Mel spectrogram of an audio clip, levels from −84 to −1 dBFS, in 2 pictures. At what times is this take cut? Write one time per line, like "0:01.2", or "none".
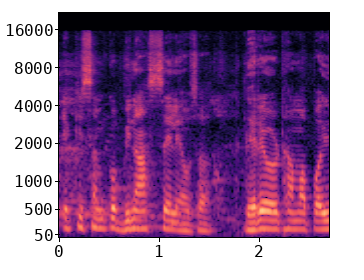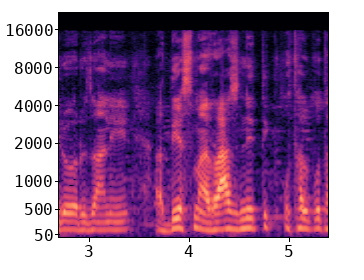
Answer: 0:01.7

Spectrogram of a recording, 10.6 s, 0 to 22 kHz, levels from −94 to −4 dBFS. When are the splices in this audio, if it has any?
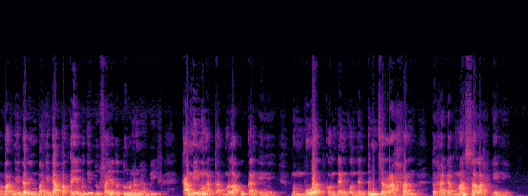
0:03.2

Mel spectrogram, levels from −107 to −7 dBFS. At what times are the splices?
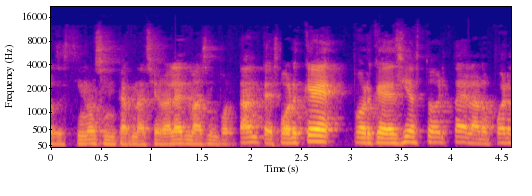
0:02.2

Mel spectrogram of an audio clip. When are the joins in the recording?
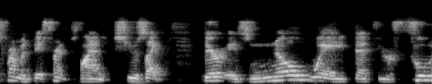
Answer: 0:01.1

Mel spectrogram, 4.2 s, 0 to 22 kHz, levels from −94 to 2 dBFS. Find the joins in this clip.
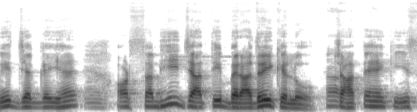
none

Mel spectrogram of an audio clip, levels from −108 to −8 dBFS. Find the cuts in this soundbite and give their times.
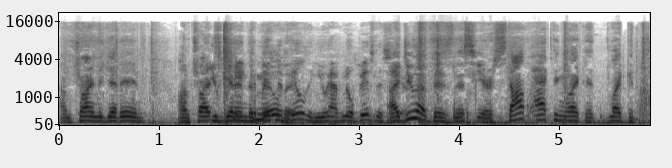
0:04.4

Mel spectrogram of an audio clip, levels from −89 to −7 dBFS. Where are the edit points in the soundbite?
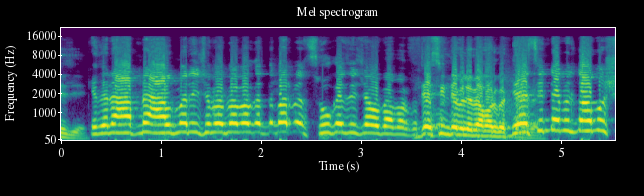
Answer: none

